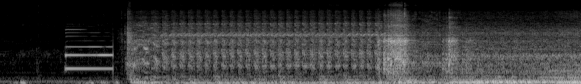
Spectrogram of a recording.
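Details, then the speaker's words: Diesel engine sitting about two weeks: short tone, then steady cranking several seconds before settling into a rough low run; long crank before start. "a little bit of a long crank it's been sitting for about 2 weeks"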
